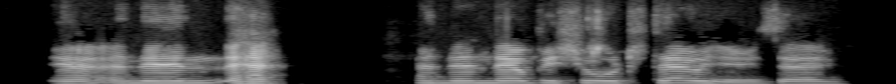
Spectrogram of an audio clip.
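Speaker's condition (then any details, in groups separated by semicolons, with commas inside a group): Cerebral palsy; speech impairment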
